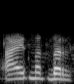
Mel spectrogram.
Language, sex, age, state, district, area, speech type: Kannada, female, 60+, Karnataka, Bidar, urban, conversation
